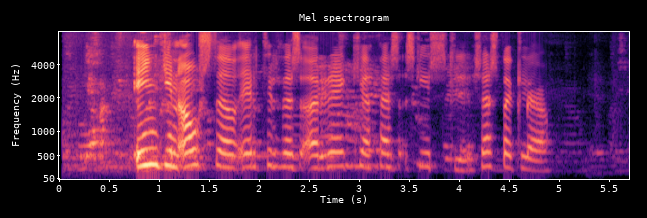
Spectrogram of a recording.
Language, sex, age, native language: Icelandic, male, 18-19, Icelandic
